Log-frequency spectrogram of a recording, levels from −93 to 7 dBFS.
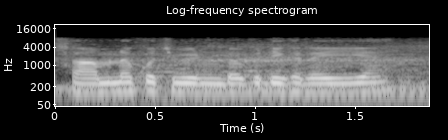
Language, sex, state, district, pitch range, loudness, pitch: Hindi, male, Uttar Pradesh, Shamli, 125-135 Hz, -15 LUFS, 130 Hz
